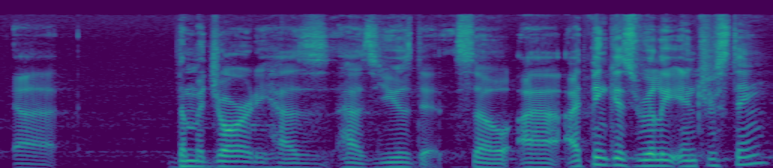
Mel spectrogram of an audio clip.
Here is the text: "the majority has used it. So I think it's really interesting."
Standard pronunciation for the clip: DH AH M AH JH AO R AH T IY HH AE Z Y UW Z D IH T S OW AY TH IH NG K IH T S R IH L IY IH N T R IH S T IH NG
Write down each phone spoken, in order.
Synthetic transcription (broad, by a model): DH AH M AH JH AO R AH T IY HH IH Z Y UW Z D IH T S OW AY TH IH NG K IH T S R IH L IY IH N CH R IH S T IH NG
